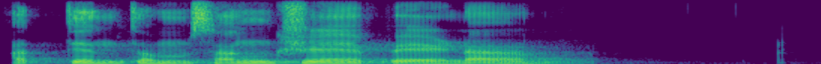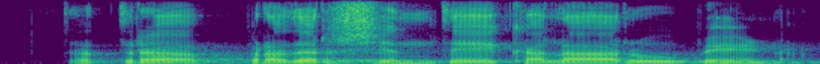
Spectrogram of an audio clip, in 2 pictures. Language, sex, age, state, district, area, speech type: Sanskrit, male, 18-30, Karnataka, Chikkamagaluru, rural, spontaneous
